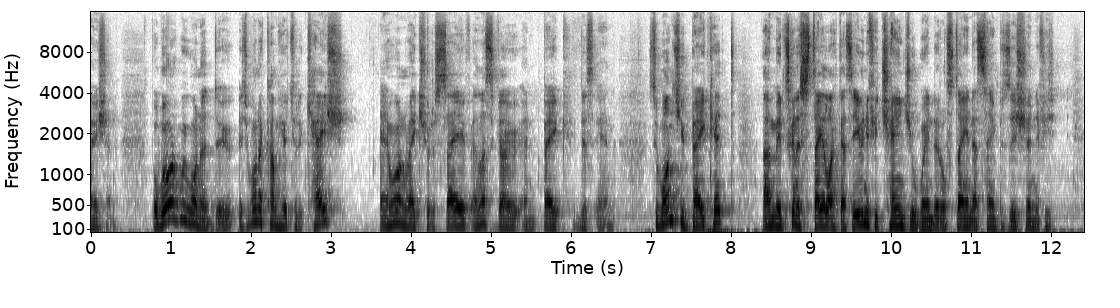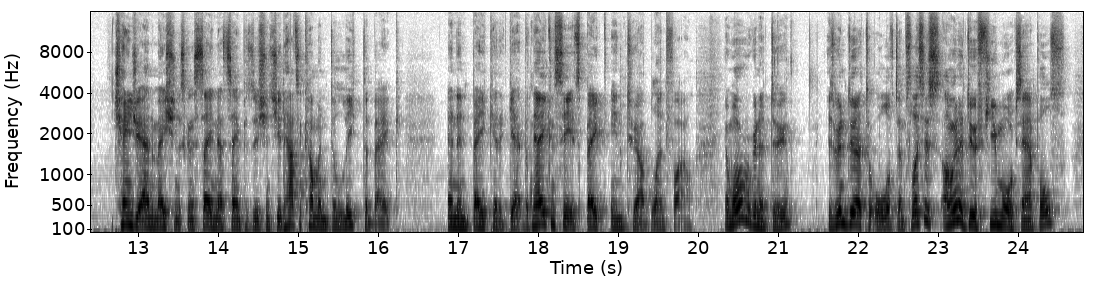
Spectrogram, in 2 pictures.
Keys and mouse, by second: 0.9 space, 4.2 ctrl+s, 19.2 space, 21.1 space.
